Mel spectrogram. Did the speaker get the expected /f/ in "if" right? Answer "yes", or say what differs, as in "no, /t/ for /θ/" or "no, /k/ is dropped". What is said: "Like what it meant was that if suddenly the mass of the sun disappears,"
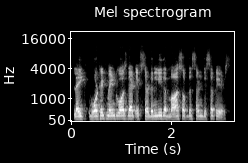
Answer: yes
